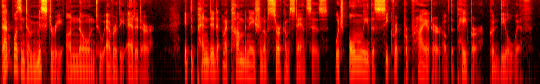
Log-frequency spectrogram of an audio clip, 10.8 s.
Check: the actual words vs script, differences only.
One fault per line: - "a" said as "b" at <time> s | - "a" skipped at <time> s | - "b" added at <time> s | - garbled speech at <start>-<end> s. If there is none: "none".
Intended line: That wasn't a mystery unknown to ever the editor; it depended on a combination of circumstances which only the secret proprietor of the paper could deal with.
none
